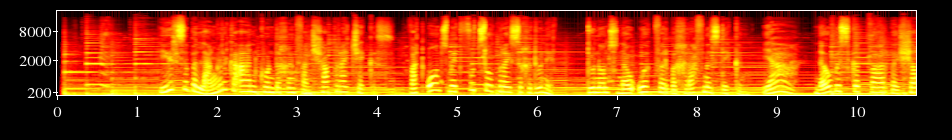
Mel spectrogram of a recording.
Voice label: Afrikaans Corporate

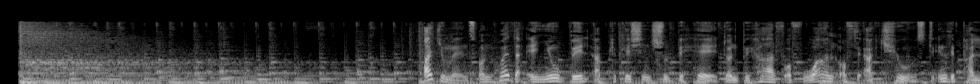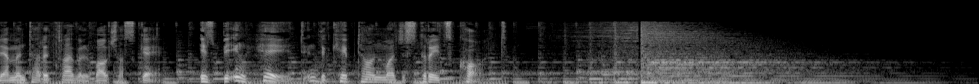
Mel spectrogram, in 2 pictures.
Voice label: Corporate News

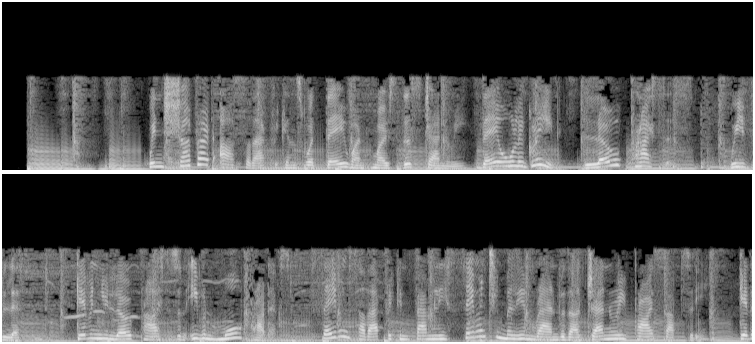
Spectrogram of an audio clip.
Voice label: Hard Sell

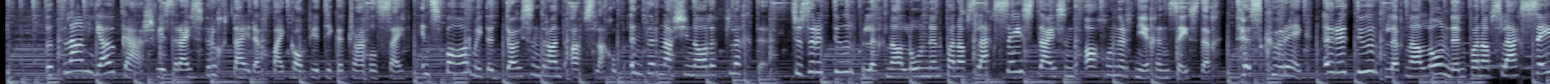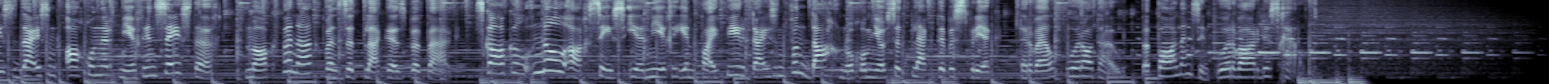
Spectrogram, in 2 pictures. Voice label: Afrikaans Hard Sell

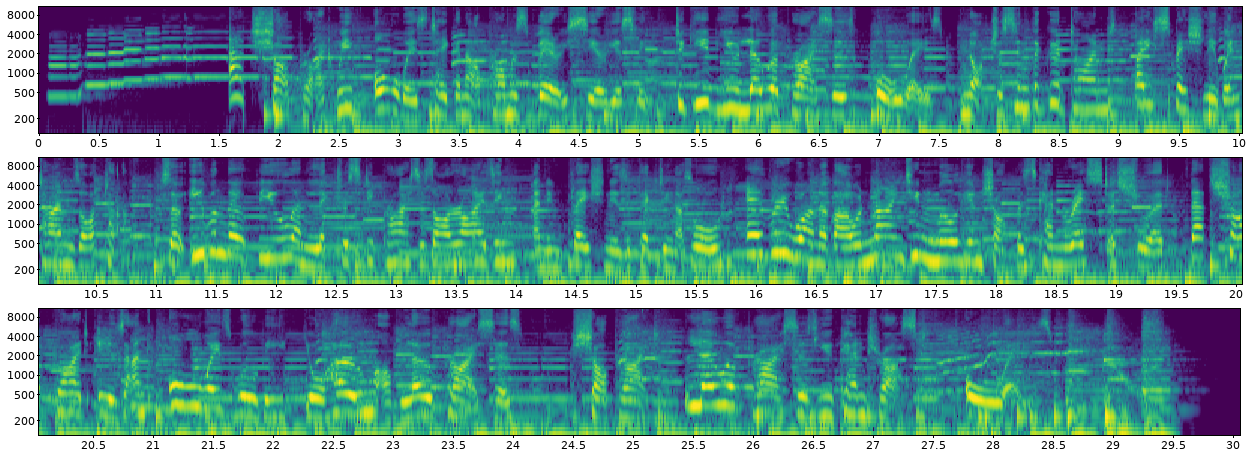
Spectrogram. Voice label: English Hard Sell

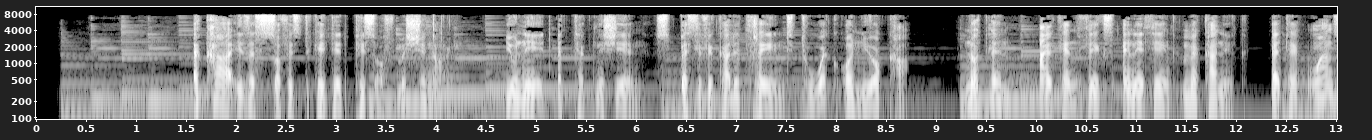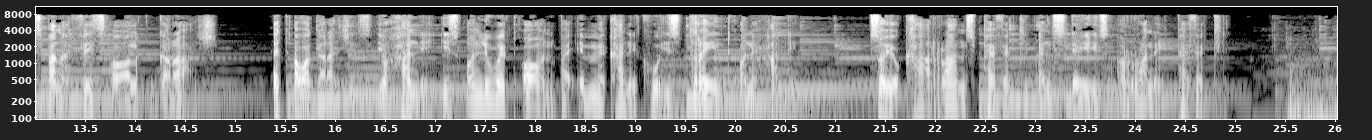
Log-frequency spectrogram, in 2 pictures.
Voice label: Soft Sell; Hyundai

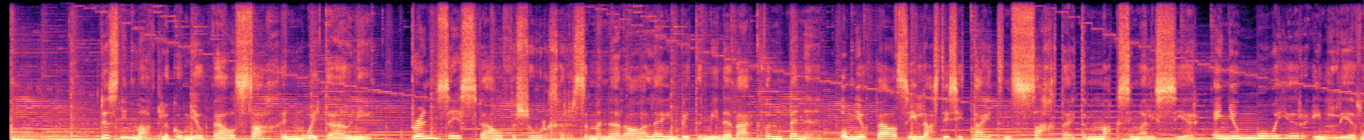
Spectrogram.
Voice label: Afrikaans Soft Sell

